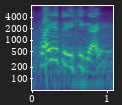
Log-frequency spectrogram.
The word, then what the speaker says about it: Ikigai: Now, Ikigai comes from the word Iki and Ka-I, pronounced as Ikigai.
